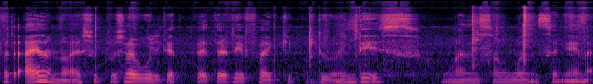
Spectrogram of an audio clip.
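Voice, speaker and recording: The speaker is a woman with a non-native accent. She talks at a medium tempo. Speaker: tarot reader. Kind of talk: casual monologue. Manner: halting, with repetitions.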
